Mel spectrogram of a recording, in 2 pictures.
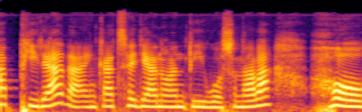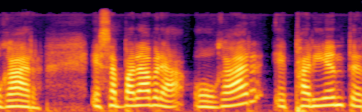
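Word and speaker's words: hygge: con mucha necesidad que en la palabra xix escrita con y y con dos es aparecer se pronuncia jugar que es un concepto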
